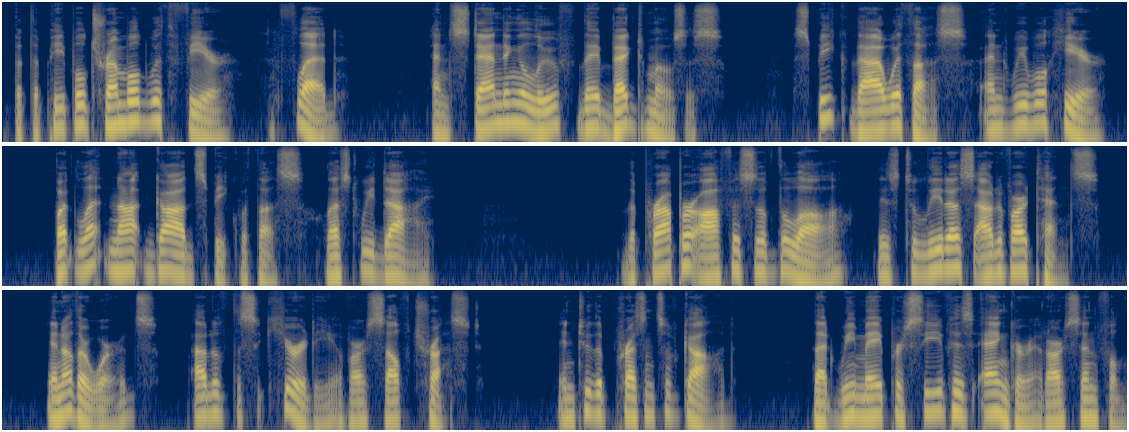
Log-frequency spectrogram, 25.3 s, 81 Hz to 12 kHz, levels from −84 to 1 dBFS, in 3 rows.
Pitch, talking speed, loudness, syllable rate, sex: 120 Hz, 165 wpm, -21 LUFS, 4.6 syllables/s, male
